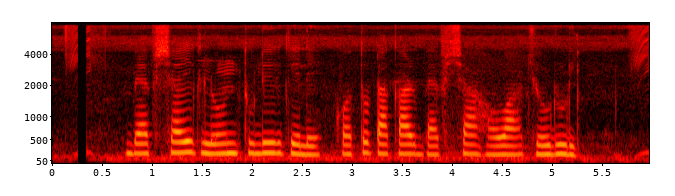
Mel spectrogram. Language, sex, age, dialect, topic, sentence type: Bengali, female, <18, Rajbangshi, banking, question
